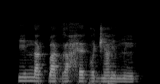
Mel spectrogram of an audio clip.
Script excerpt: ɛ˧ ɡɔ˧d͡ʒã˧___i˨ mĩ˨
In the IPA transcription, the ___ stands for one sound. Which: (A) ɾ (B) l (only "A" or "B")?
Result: A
